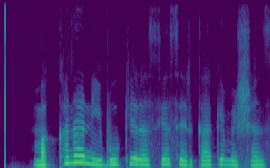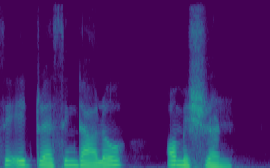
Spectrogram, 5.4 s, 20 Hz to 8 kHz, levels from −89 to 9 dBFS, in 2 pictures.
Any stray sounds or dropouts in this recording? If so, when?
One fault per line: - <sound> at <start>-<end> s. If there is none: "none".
none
